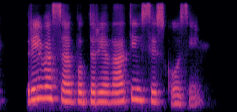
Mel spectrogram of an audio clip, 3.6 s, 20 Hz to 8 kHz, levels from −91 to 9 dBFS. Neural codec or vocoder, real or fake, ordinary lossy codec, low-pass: codec, 16 kHz, about 1 kbps, DyCAST, with the encoder's durations; fake; none; 7.2 kHz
